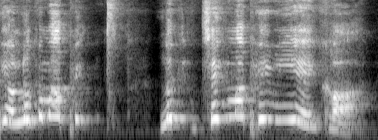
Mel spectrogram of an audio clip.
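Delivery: put-on superior, self-important tone. Retelling how a man talked to cops: imitating someone acting superior. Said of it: "like he's the, the superior".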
